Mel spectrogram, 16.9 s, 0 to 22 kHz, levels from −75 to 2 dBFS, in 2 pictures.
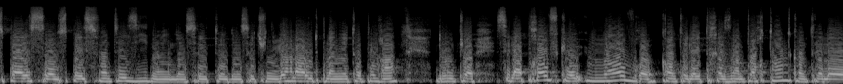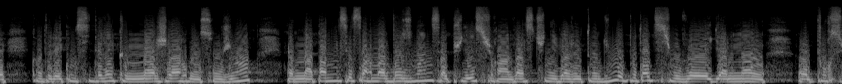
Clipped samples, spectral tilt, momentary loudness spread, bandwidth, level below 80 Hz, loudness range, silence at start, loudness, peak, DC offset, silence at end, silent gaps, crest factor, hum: under 0.1%; -5 dB/octave; 3 LU; 15.5 kHz; -56 dBFS; 1 LU; 0 s; -29 LUFS; -20 dBFS; under 0.1%; 0 s; none; 8 dB; none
